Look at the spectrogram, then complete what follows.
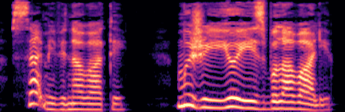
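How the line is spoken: Father sighing. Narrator (Russian): вздохнул отец

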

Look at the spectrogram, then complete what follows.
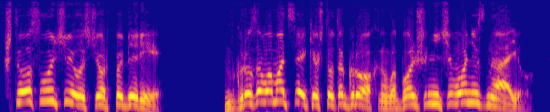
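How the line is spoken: Yelling pilot. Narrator (Russian): орал пилот

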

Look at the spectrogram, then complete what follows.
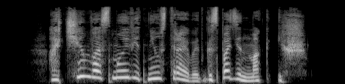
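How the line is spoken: Stung hiss. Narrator (Russian): прошипел я уязвленно

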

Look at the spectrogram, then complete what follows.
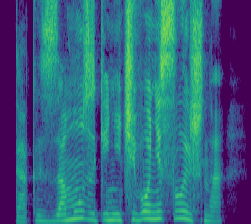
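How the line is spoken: Indignant excuse. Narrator (Russian): возмущенно оправдывалась

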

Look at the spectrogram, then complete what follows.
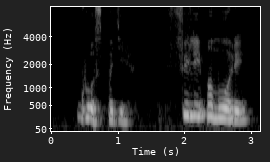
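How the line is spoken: Exclamation. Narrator (Russian): мистер Грэм воскликнул

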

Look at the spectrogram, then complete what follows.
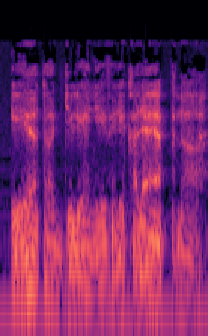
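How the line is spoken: Solemn. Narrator (Russian): торжественно признал Коровьев

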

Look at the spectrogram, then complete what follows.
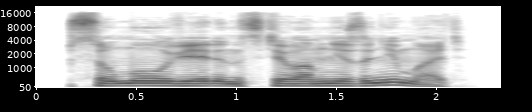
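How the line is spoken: Skeptical scoff. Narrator (Russian): скептически хмыкнул

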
